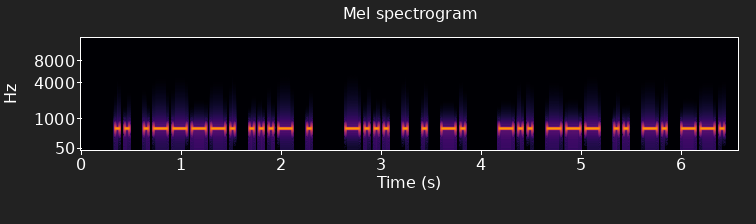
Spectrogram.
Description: Morse code, heard as a keyed tone, about 25 wpm, 600 Hz. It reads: I'VE BEEN DOING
